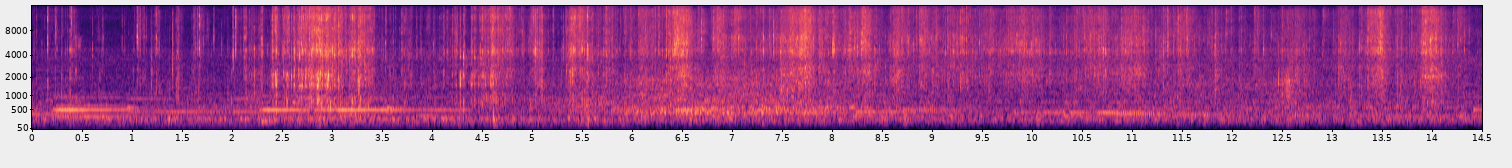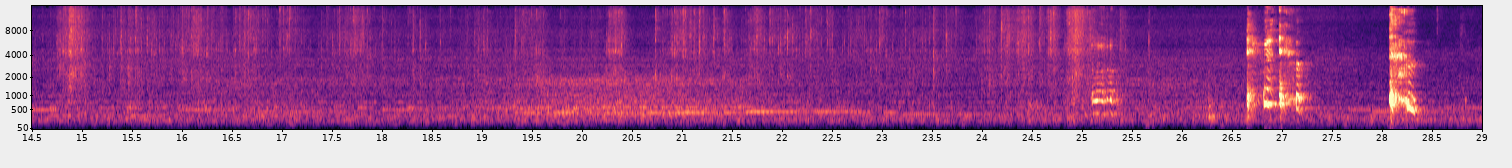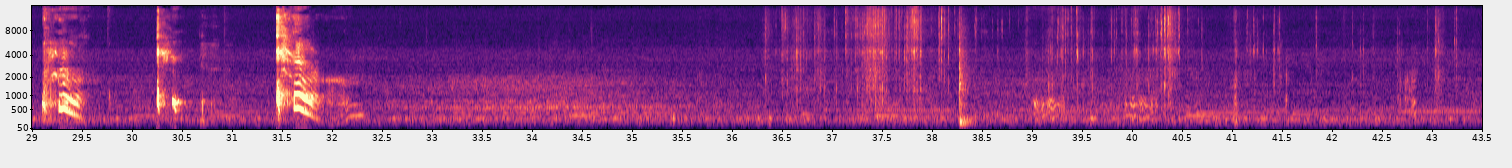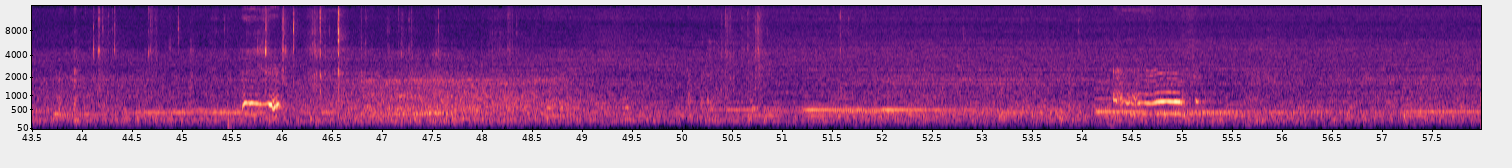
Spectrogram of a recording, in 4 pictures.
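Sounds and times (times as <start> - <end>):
faint toy tune: 0.0 - 25.6, 38.8 - 57.9
infant coughing: 26.6 - 27.4, 28.1 - 28.5, 29.1 - 29.6, 31.5 - 32.3.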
